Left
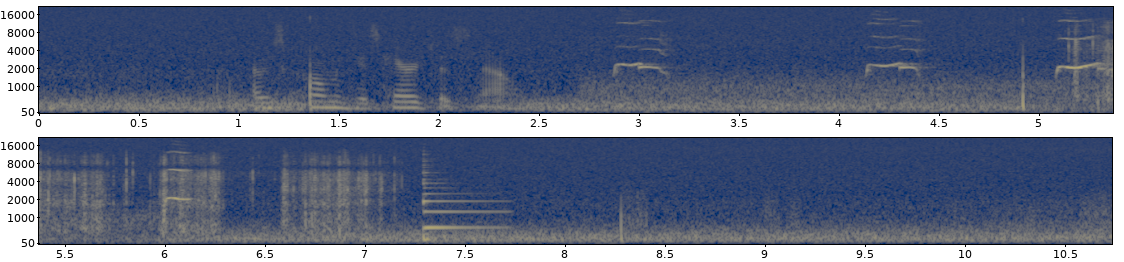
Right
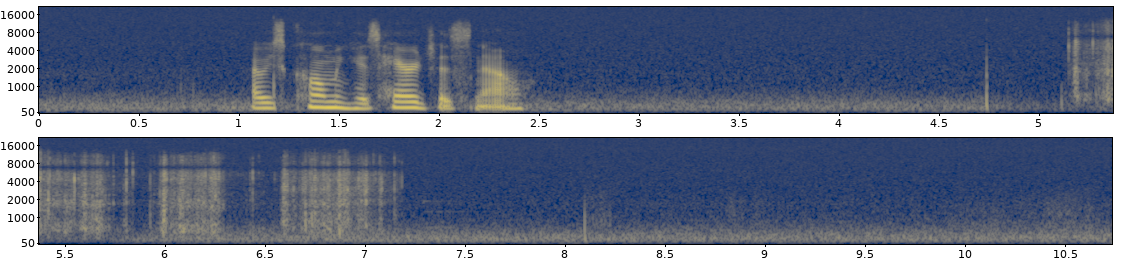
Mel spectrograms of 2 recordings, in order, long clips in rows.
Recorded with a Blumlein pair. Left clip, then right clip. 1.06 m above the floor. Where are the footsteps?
20° right.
